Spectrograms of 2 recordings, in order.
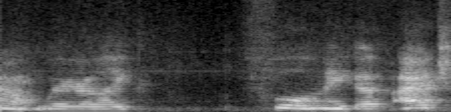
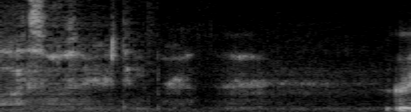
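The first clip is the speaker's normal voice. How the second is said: slow, very soft whisper; breathy whisper; 21 dB quieter, much slower than usual. Real, not acted. Vlogger inviting viewers to breathe, slow calming whisper. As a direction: whisper it slowly on an outgoing breath.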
